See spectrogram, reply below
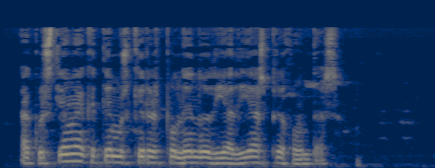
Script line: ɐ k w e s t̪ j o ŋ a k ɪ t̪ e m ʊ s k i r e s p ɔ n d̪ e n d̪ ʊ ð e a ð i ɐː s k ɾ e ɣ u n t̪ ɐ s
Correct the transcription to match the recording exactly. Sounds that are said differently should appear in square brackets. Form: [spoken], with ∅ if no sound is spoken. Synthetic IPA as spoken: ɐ k w e s t̪ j o ŋ [ɛ] k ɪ t̪ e m ʊ s k i r e s p [o] n d̪ e n d̪ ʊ ð [i] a ð i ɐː s [p] ɾ e ɣ u n t̪ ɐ s

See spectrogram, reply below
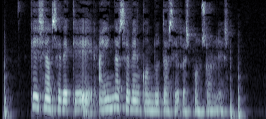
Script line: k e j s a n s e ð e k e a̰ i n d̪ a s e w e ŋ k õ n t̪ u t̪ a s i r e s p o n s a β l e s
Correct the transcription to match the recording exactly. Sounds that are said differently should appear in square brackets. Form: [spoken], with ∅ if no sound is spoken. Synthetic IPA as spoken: k e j [ʃ] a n s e ð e k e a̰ i n d̪ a s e [β] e ŋ k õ n [d̪] u t̪ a s i r e s p o n s a β l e s

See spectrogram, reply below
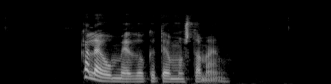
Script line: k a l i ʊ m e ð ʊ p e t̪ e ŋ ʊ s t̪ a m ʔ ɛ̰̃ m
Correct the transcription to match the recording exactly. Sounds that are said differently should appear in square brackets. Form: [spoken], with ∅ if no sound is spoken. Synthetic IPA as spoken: k a l [ɛ] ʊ m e ð ʊ [k] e t̪ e [m] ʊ s t̪ a m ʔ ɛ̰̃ [ŋ]

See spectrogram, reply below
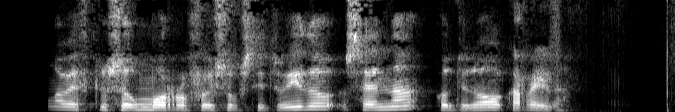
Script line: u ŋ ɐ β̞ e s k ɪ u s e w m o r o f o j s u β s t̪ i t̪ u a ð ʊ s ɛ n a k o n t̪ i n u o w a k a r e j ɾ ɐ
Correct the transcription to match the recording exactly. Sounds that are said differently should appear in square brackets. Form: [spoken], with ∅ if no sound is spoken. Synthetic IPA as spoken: u ŋ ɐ β̞ e [θ] k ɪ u s e w m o r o f o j s u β s t̪ i t̪ u [i] ð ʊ s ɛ n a k o n t̪ i n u o w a k a r e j ɾ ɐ

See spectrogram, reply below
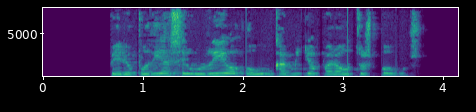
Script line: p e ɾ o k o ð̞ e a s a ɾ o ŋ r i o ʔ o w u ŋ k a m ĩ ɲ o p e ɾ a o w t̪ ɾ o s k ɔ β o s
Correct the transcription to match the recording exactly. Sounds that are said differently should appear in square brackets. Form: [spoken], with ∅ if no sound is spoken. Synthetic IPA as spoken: p e ɾ o [p] o ð̞ [i] a s [e] ɾ [u] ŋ r i o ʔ o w u ŋ k a m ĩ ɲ o p [a] ɾ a o w t̪ ɾ o s [p] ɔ β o s

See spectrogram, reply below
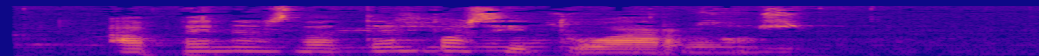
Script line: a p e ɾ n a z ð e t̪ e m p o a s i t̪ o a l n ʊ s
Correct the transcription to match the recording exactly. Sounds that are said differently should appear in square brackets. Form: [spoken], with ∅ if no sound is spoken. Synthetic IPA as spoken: a p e [∅] n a z ð [a] t̪ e m p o a s i t̪ [u] a [ɾ] n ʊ s

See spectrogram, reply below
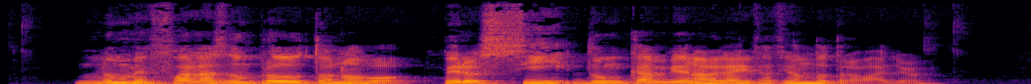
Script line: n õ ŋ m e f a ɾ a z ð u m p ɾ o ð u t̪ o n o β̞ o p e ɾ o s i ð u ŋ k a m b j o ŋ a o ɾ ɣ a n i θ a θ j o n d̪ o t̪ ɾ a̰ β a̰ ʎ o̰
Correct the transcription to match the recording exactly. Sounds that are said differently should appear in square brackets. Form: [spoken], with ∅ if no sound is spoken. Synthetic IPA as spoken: n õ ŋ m e f a [l] a z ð u m p ɾ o ð u t̪ o n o β̞ o p e ɾ o s i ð u ŋ k a m b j o [n] a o ɾ ɣ a n i θ a θ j o n d̪ o t̪ ɾ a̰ β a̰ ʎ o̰

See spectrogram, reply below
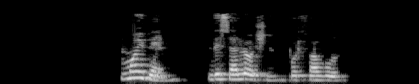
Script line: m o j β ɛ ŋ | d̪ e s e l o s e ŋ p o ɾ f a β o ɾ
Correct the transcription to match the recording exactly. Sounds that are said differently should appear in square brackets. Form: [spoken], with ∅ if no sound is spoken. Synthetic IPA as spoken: m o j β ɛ ŋ | d̪ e s [a] l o [ʃ] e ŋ p o ɾ f a β o ɾ

